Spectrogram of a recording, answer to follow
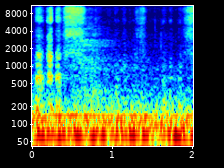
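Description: Faint scratching of a Pilot Precise V5 rollerball pen tip drawing straight lines on a paper worksheet.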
